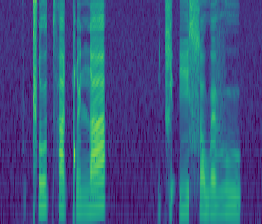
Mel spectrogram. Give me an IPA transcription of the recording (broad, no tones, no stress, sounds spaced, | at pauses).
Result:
ǁ o t̪ʰ a ǃ ø n a | t͡ɕ ə ʔ i s ɔ w œ v u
